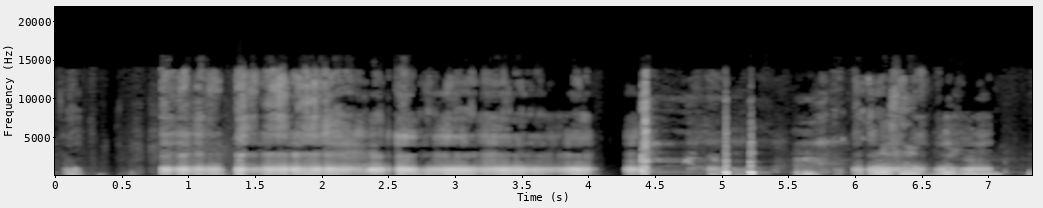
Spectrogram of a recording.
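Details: Pet dog indoors, suddenly making a weird, funny noise during play: a long, loud, wavering moan-like warble lasting about three seconds, then shorter quavering, pulsing calls with brief pauses between them.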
